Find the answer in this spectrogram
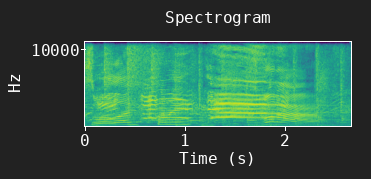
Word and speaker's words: Zwolle: Zwolle. Zwolle. Zwolle. Zwolle. Oh. It's Zwolle. Yes, MK? It's Zwolle. Zwolle. Yeah. It's a little bit less emphasis on the Z.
